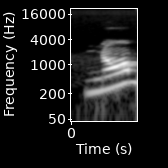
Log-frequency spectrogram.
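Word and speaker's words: gnaw: repeat the words not no means to bite or to cut here in this word g is silent students so as we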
